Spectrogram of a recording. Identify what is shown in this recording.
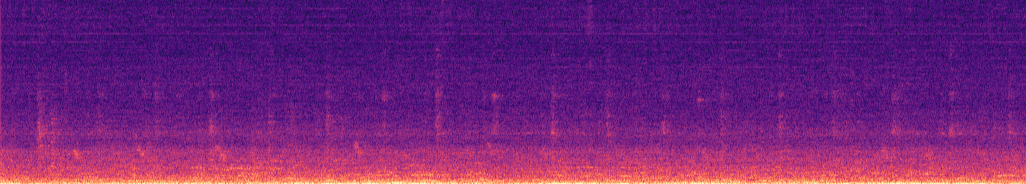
unidentified human voice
